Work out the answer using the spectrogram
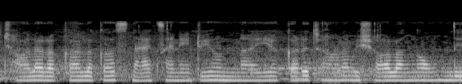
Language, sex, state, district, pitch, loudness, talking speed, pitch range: Telugu, female, Andhra Pradesh, Sri Satya Sai, 190 Hz, -17 LUFS, 115 wpm, 185-195 Hz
